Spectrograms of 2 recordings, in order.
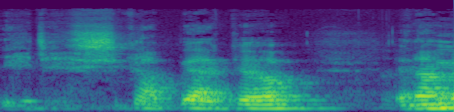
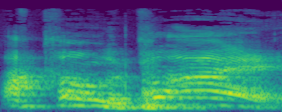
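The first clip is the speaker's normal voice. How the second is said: yelled, very high put-on Oklahoma drawl; 10 semitones higher than usual. Retelling what the guy across the line of scrimmage yelled at him, Southern Okie drawl. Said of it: "he had this real Southern Okie drawl".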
